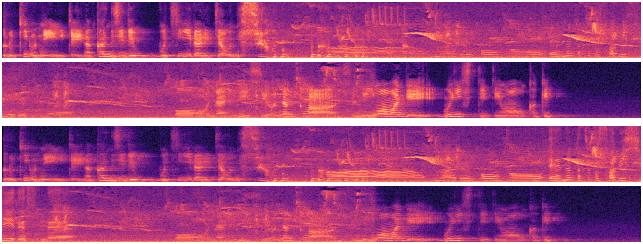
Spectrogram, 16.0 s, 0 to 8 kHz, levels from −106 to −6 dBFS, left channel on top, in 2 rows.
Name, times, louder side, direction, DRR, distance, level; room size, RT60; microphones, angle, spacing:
voice 1, 0.0-4.6 5.0-5.1 10.1-14.9, left 6 dB, 60° left, 0.6 m, -28 dB
sound 1, 3.3-12.6, left 1 dB, 5° left, 0.5 m, -30 dB
voice 2, 4.0-8.9, right 6 dB, 50° right, 0.5 m, -29 dB
25.5 x 12.0 x 3.3 m
head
